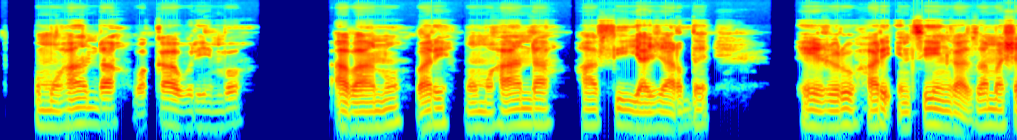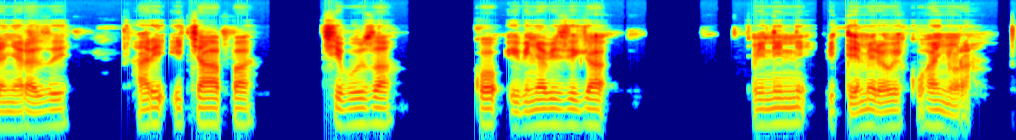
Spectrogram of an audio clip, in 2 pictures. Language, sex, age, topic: Kinyarwanda, male, 18-24, government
